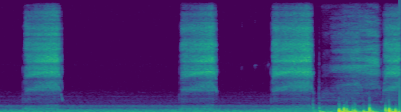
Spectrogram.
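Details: In a wild barn owl nest box, nestlings rest beside a mouse. Four drawn-out, airy hissing calls sound, the last two close together. Loud thumps and scraping from the chicks moving come at the end.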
